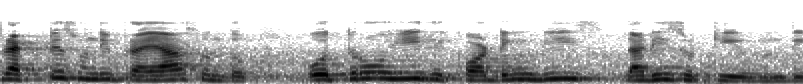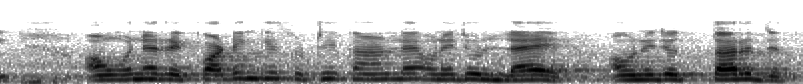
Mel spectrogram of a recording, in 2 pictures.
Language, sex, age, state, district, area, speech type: Sindhi, female, 18-30, Madhya Pradesh, Katni, rural, spontaneous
